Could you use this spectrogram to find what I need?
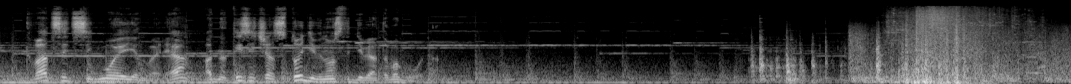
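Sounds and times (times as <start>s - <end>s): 
speech: 0.4s - 4.4s
door kicked open: 7.5s - 10.4s.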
